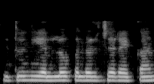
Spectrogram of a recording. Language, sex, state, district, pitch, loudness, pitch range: Konkani, female, Goa, North and South Goa, 185 Hz, -19 LUFS, 180-190 Hz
